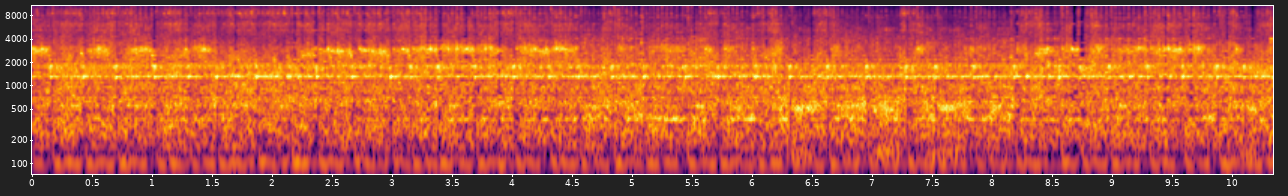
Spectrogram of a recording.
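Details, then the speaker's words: Suzuki Fury two-stroke twin snowmobile with factory twin pipes, suspected ignition issues, restart after spark check: engine runs unevenly with a ragged stumbling note that never settles; rough running, problem unresolved. "it was running not that long ago but it wasn't running well"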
